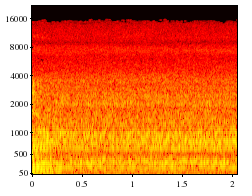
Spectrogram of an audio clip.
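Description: Steady mechanical hum with an even hiss behind it, holding level throughout.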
